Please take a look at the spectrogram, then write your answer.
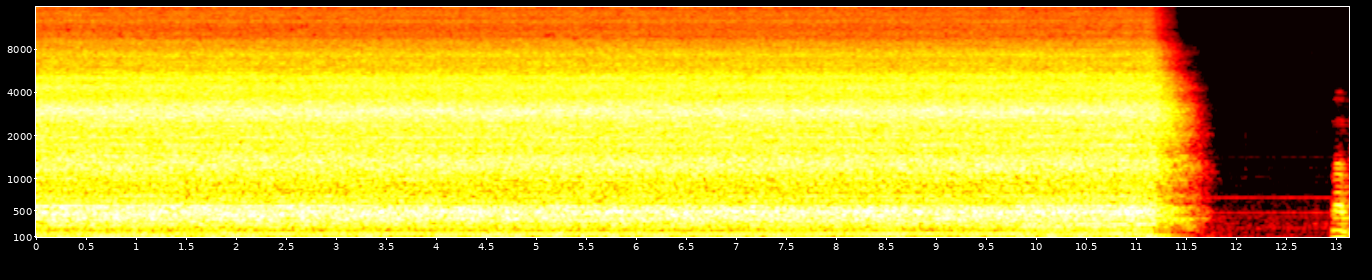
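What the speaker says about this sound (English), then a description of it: "Sorry for the noise of the blender," A blender makes a breakfast shake, whirring loudly and steadily for about eleven seconds, then cuts off abruptly into near silence.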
